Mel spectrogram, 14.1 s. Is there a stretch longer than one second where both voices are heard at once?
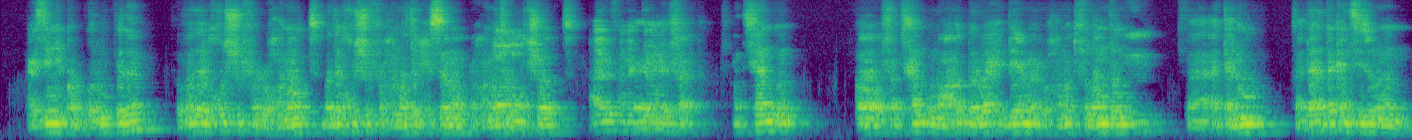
No

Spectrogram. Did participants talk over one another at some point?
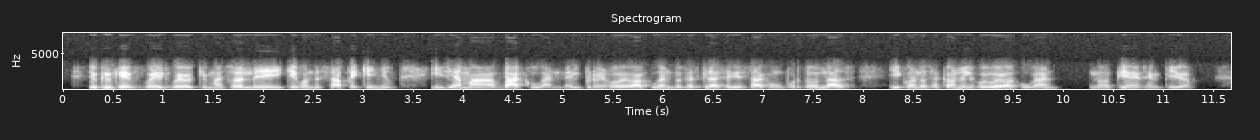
No

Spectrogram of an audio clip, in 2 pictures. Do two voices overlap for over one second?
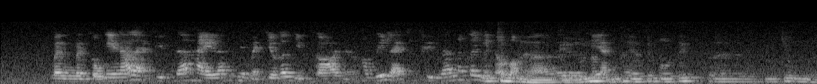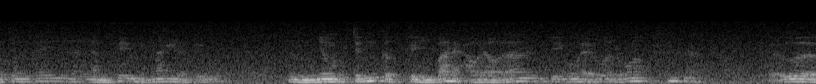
Yes, from 4.8 s

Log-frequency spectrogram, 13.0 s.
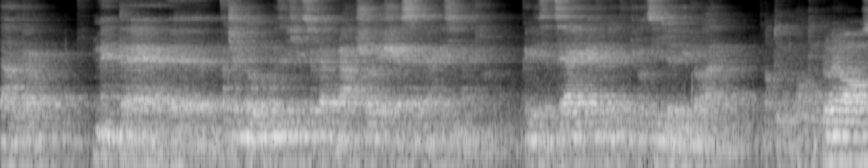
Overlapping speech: No

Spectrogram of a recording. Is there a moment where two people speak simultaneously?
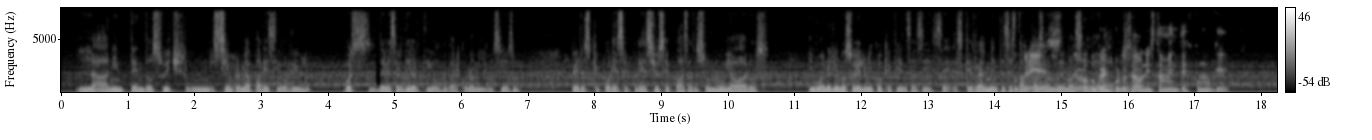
Yes, from 14.3 s

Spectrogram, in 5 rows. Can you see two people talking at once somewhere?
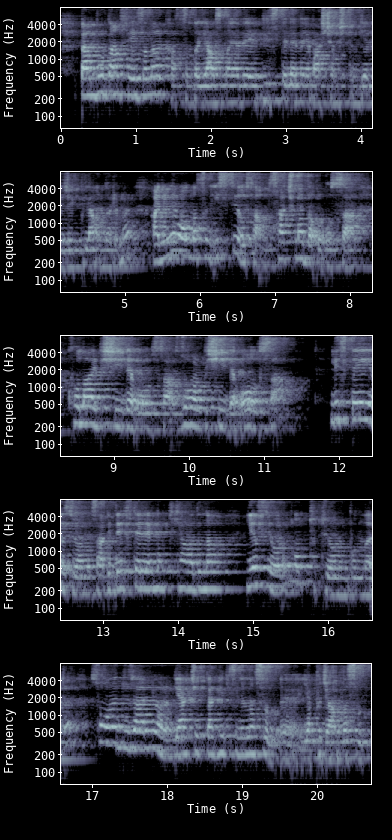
No

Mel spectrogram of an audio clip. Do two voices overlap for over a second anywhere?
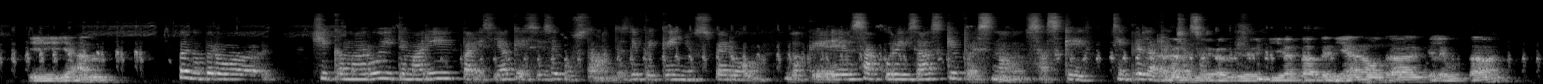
No

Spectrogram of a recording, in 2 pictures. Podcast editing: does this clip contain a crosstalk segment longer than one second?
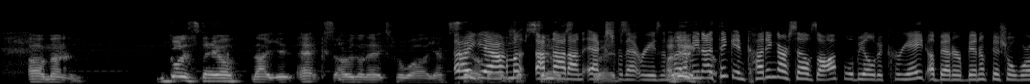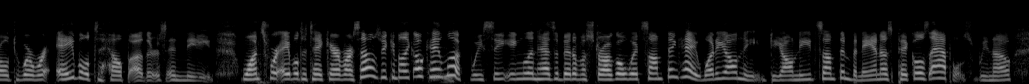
Yes, from 4.5 s

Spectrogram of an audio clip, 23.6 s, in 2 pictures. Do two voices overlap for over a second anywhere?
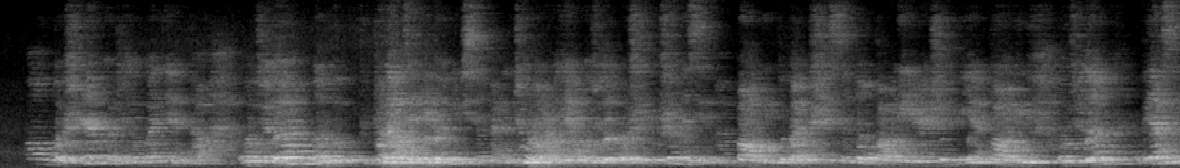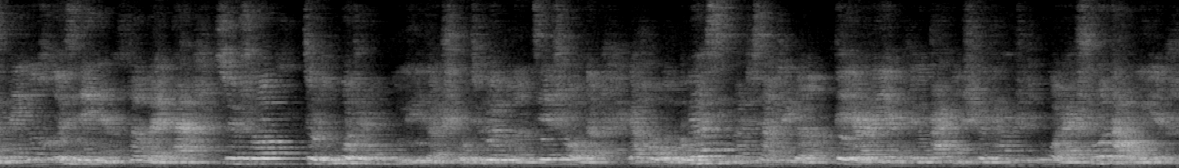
No

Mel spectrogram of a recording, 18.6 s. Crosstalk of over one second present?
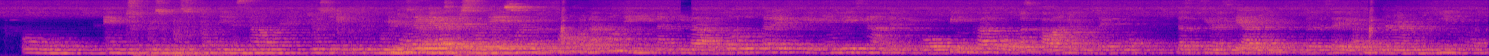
Yes, from 4.8 s

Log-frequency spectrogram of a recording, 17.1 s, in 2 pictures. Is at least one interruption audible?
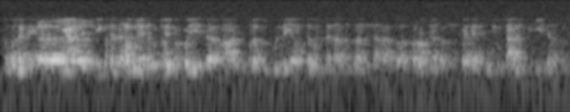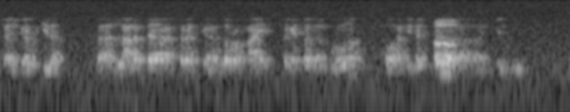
Yes, from 0.6 s

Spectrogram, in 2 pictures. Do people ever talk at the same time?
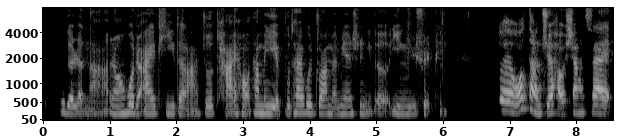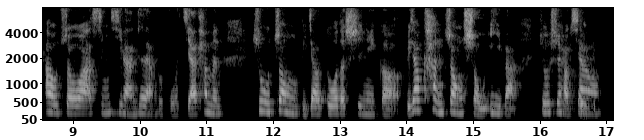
No

